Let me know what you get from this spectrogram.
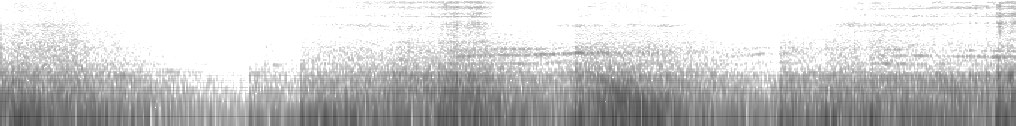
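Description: A French Bulldog snoring loudly, a deep rumbling rasp that swells and fades with each breath.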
